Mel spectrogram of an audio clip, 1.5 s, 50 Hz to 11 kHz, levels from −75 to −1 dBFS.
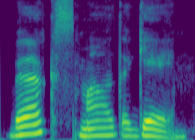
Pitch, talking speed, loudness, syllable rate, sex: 175 Hz, 125 wpm, -16 LUFS, 3.8 syllables/s, female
